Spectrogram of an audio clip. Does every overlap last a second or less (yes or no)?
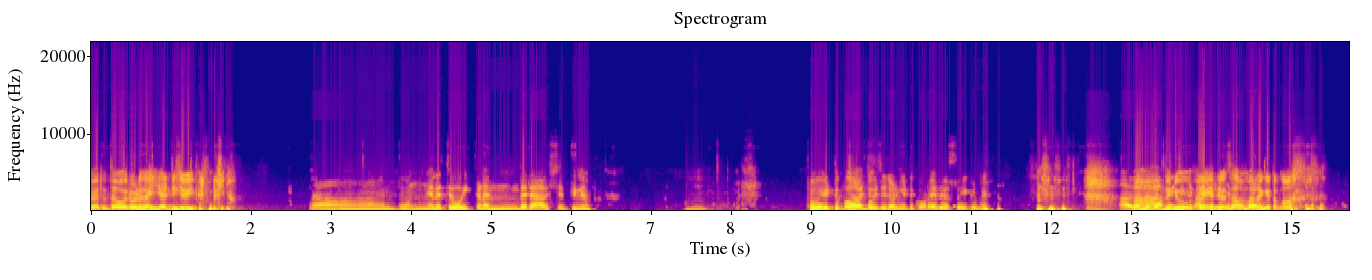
no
